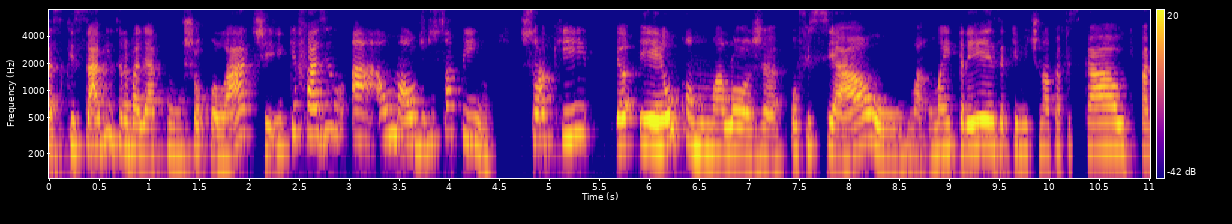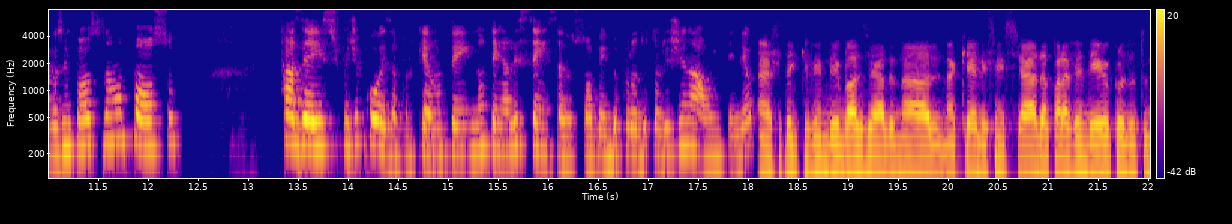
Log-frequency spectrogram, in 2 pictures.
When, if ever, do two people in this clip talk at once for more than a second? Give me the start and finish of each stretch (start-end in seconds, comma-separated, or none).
none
